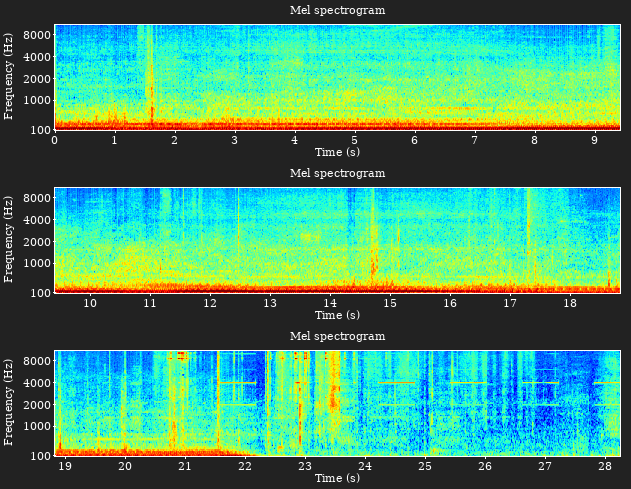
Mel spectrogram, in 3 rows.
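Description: Car engine, the 2008 Scion xB's four-cylinder, idling steadily, then switched off suddenly about 22 seconds in. After it stops come keys jangling, a few clicks and a faint repeating electronic chime.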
